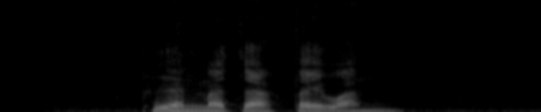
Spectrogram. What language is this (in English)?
Thai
